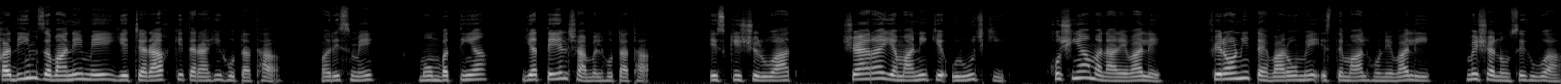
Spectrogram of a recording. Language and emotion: Urdu, neutral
